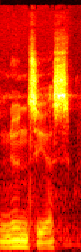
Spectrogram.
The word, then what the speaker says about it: nuntius: He says nam, notice again the M has been elided, for when hic nuncius, nuncius here is an alternative spelling of the classical nuntius, and thus almost certainly pronounced nuncius, for when this messenger,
